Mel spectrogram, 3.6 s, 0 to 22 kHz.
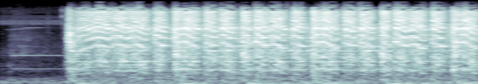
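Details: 2001 Chevy Suburban cranking during fuel pump power and ground tests: strong, even cranking at about four compression beats a second with no firing; crank no-start from a failed fuel pump.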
